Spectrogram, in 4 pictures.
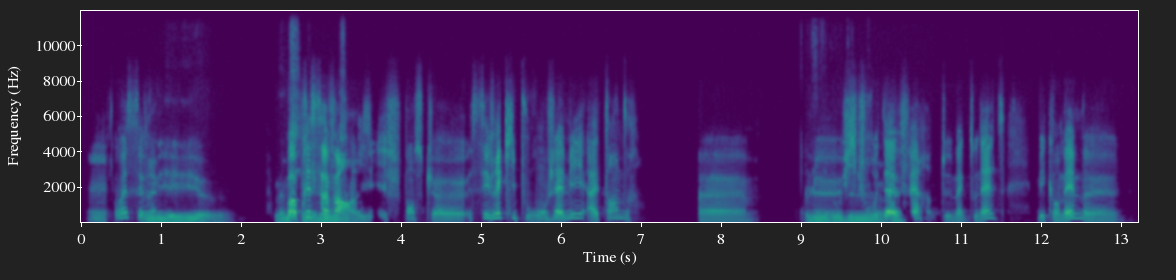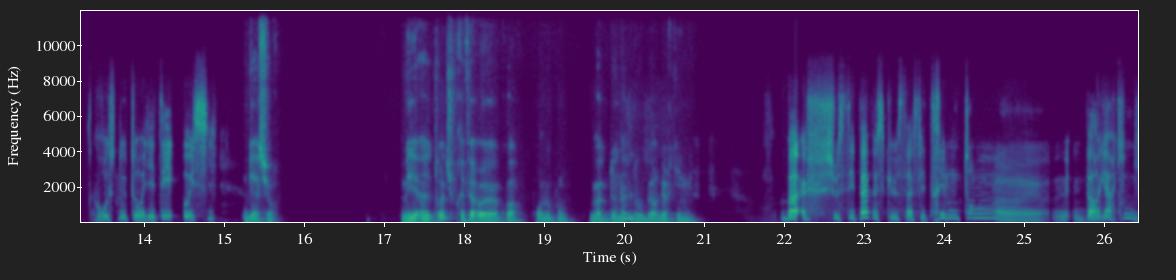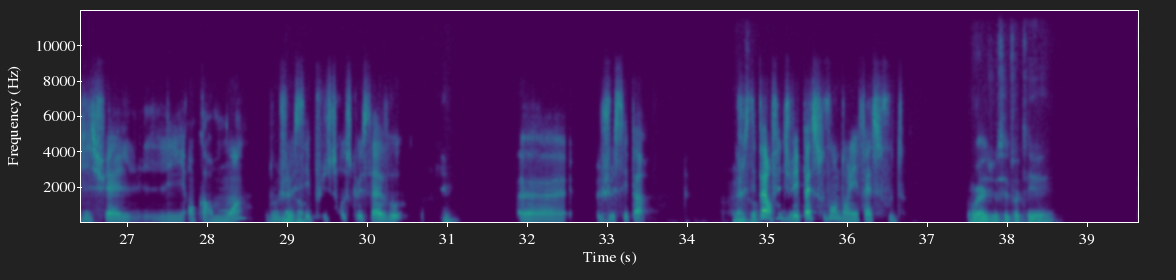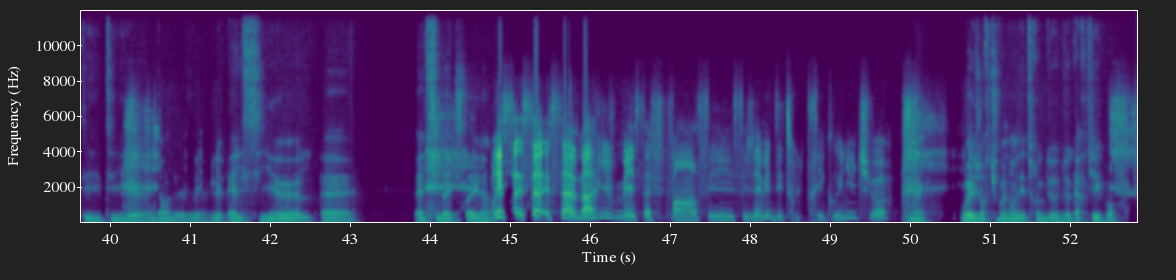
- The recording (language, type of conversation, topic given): French, unstructured, Penses-tu que les publicités pour la malbouffe sont trop agressives ?
- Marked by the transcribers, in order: static; tapping; distorted speech; stressed: "aussi"; other background noise; chuckle; in English: "healthy"; in English: "healthy lifestyle"; laugh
